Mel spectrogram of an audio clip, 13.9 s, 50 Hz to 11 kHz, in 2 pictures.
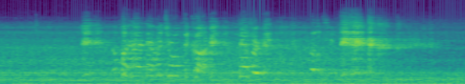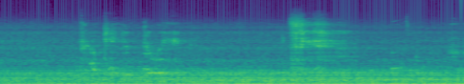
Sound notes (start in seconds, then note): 5.1 whimpering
